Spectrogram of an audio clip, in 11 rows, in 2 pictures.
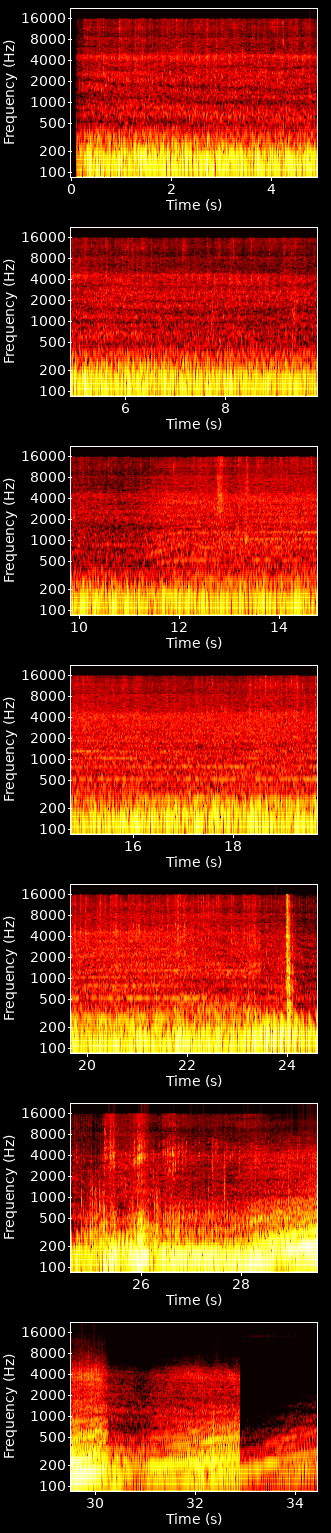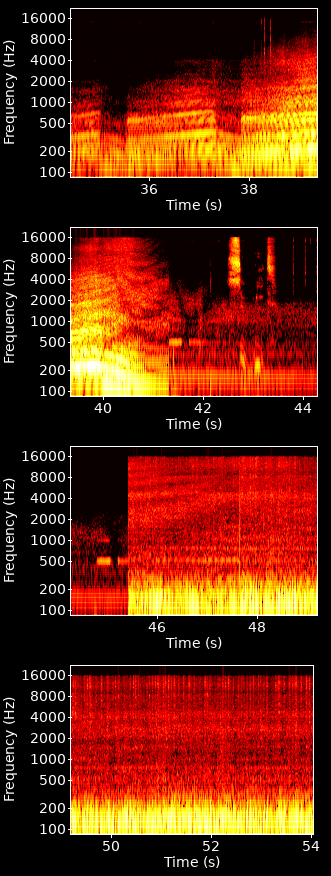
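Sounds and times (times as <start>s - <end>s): car engine idling: 0.1s - 28.2s, 39.4s - 54.0s
car engine revving and accelerating: 10.5s - 42.6s.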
